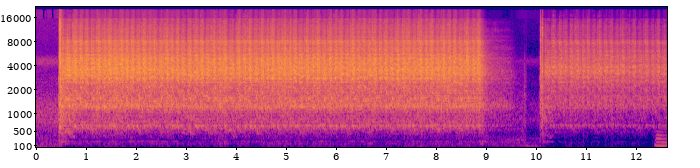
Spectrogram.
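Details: 1985 Pontiac Fiero 2M4, sat 20 years, first start after engine reinstalled and new gas tank fitted: starter churns evenly about three turns a second, stops, cranks again, never fires; fuel and valves seem fine, distributor timing suspected.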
